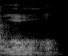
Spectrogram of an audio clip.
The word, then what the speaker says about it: Louisville: Got to get that flat pronunciation in there, Louisville.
